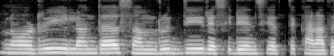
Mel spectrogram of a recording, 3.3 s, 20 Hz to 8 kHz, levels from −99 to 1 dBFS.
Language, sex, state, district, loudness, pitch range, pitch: Kannada, female, Karnataka, Dharwad, -14 LUFS, 190-210 Hz, 200 Hz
